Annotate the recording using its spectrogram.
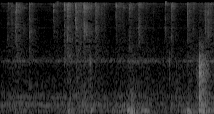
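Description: Faint typing on a computer keyboard: a quick, uneven run of soft key clicks.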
